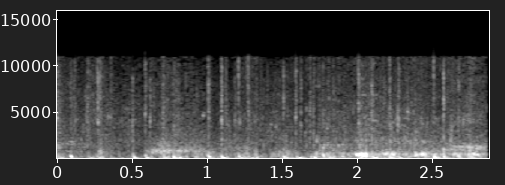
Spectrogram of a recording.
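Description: Hooves of a galloping horse in the video game Ghost of Tsushima pound out a fast, continuous clip-clop rhythm, close and steady throughout.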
